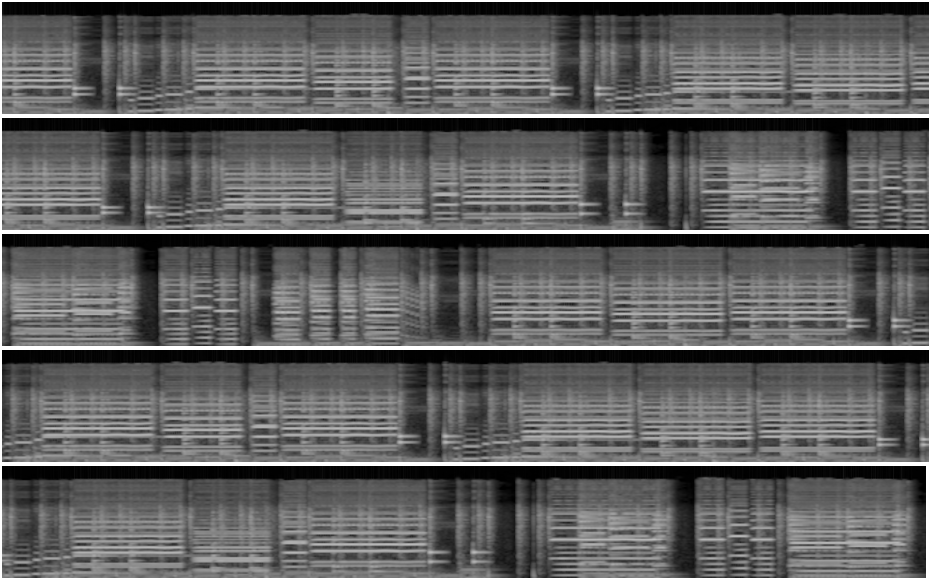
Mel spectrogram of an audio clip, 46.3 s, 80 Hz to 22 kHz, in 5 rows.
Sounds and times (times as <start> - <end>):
Music: 0.0 - 46.3.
